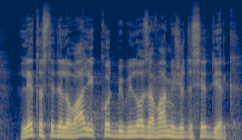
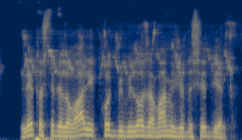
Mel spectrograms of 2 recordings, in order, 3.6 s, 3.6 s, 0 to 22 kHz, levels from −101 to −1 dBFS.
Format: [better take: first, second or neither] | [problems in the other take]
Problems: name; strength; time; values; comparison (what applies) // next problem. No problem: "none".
first | noise reduction (neural mask model Resemble Enhance denoiser)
